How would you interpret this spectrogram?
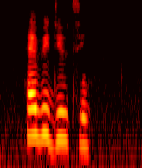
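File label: "heavy duty", Nigerian Pidgin, female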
